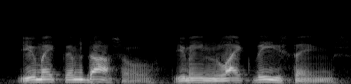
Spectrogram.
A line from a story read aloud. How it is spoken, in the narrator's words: the other said in a monotone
